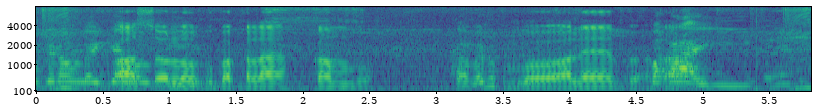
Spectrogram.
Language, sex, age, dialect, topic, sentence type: Bhojpuri, male, 25-30, Northern, agriculture, statement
